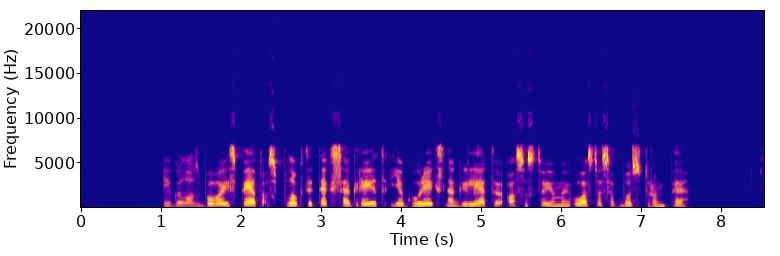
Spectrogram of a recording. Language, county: Lithuanian, Panevėžys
